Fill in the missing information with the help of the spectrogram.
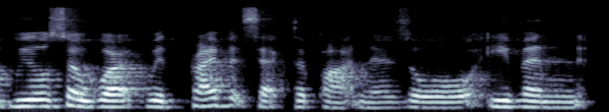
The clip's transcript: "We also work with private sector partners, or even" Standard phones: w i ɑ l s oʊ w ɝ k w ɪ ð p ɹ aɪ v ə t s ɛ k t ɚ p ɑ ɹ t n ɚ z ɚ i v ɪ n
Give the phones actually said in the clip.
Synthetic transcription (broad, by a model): w i ɑ l s oʊ w ɝ k w ɪ ð p ɹ aɪ v ə t s ɛ k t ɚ p ɑ ɹ t n ɚ z ɚ i v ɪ n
